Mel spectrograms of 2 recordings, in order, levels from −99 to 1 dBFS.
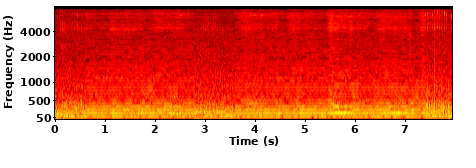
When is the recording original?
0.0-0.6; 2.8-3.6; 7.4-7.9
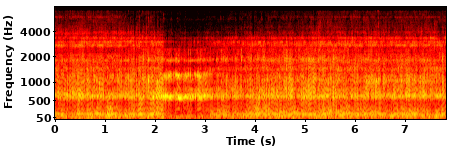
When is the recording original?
none

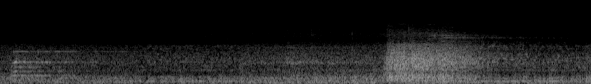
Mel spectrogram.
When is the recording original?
0.0-1.4; 2.4-4.8

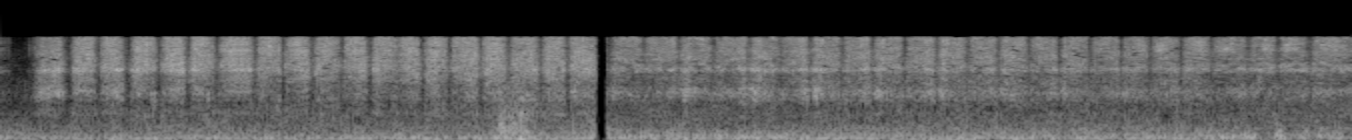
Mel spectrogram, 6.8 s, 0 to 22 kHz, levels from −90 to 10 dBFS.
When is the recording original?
0.0-3.1; 4.0-6.1

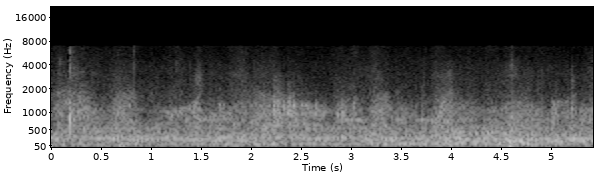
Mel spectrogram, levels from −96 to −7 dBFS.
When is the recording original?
0.0-5.4

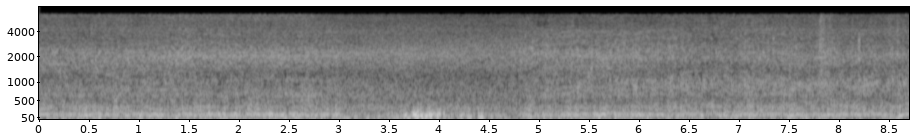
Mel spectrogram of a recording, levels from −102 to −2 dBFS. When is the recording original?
3.0-4.8

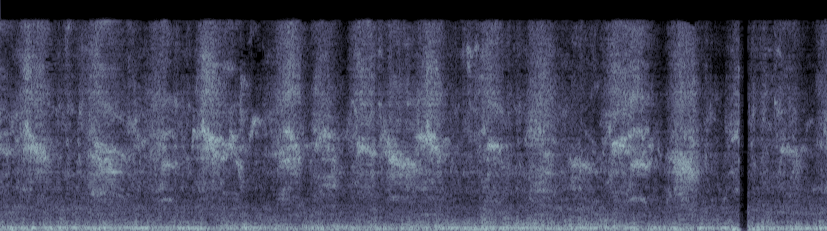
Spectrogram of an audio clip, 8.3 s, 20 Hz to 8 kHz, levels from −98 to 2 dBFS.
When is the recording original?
none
